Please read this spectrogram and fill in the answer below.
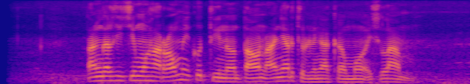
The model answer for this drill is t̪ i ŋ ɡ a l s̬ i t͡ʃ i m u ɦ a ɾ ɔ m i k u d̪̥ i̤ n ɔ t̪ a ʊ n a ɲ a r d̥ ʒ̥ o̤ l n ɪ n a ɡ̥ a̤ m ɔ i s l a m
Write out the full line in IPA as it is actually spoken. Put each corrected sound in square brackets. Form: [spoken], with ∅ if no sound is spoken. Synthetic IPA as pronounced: t̪ [a] ŋ ɡ a l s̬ i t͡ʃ i m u ɦ a ɾ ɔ m i k u d̪̥ i̤ n ɔ t̪ a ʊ n a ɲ a r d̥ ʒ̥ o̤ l n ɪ [ŋ] a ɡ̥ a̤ m ɔ i s l a m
